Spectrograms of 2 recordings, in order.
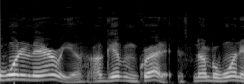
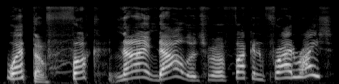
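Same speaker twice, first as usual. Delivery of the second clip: outraged disbelief; 8 semitones higher than usual. Real, not acted. Outraged at menu prices.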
